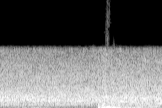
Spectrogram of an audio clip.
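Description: A body slams heavily onto a wrestling mat with a deep thud.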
